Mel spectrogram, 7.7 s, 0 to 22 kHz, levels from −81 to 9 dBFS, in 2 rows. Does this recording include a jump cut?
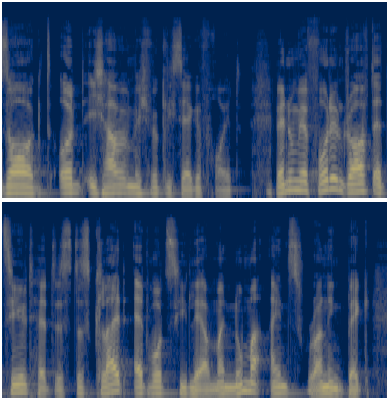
no; 0 cuts

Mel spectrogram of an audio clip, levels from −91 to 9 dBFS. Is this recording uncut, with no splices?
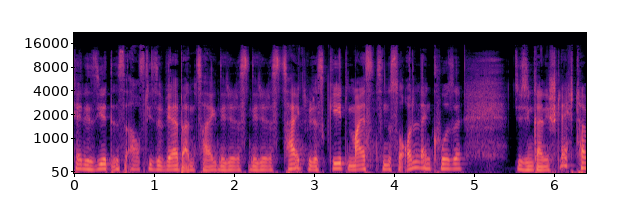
no; 1 cut; at 2.2 s

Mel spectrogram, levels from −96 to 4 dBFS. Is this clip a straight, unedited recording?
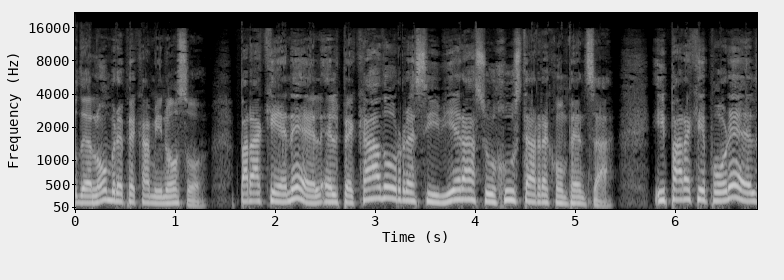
yes; 0 cuts

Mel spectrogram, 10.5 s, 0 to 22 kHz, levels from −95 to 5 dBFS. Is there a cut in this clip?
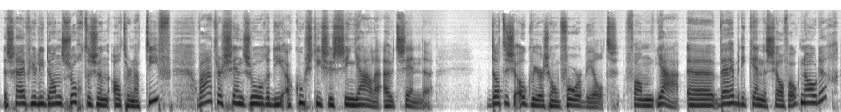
yes; 1 cut; at 2.5 s

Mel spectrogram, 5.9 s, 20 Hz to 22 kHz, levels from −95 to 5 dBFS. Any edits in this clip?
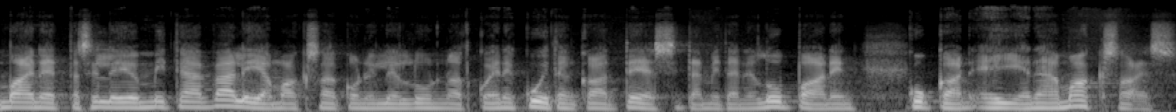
yes; 1 cut; at 4.5 s

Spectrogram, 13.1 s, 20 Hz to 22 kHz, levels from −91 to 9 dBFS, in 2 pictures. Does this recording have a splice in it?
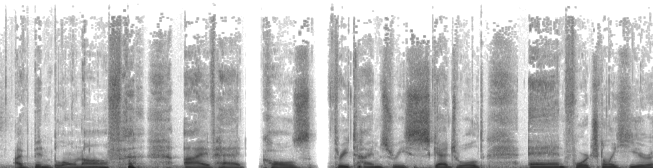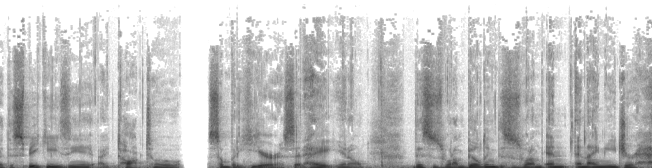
yes; 1 cut; at 12.0 s

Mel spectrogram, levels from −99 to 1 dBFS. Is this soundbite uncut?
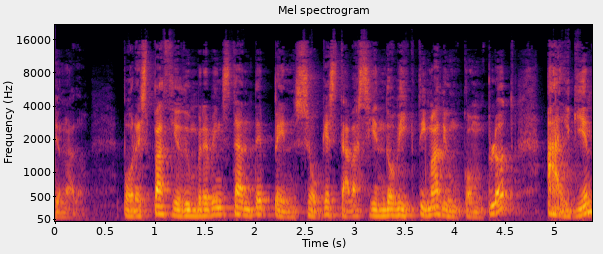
yes; 0 cuts

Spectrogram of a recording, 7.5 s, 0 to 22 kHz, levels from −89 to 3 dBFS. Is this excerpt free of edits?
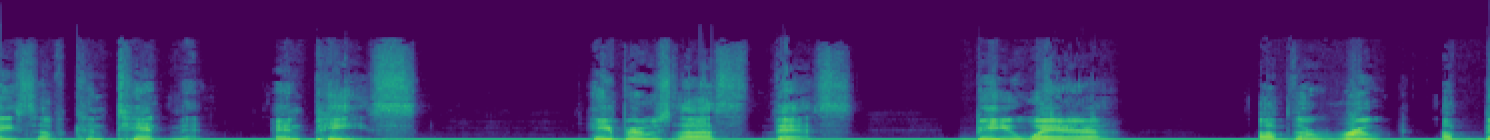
no; 1 cut; at 3.4 s

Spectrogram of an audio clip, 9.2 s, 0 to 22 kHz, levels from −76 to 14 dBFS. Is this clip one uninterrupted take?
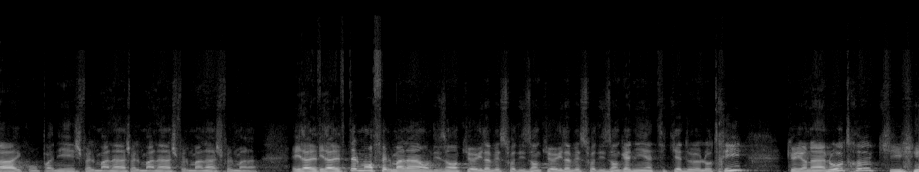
no; 3 cuts; at 1.3 s, 3.2 s, 5.4 s

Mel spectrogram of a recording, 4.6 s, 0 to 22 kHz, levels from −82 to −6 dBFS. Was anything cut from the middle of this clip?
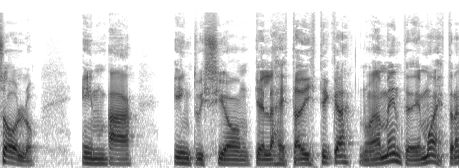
yes; 2 cuts; at 1.1 s, 2.6 s

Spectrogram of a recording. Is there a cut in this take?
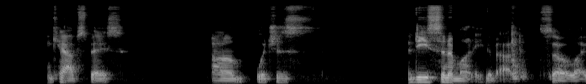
yes; 3 cuts; at 2.5 s, 4.5 s, 4.9 s

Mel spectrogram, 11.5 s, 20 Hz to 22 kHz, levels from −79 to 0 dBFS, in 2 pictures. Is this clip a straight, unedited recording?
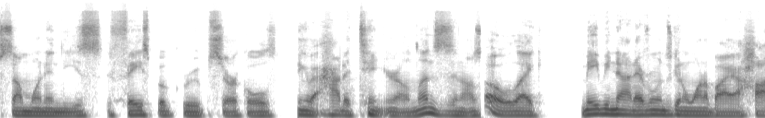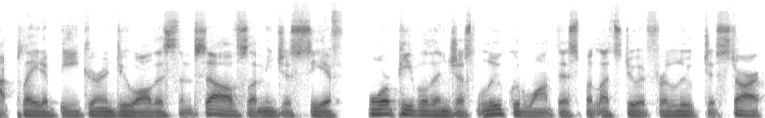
no; 3 cuts; at 2.2 s, 3.6 s, 8.3 s

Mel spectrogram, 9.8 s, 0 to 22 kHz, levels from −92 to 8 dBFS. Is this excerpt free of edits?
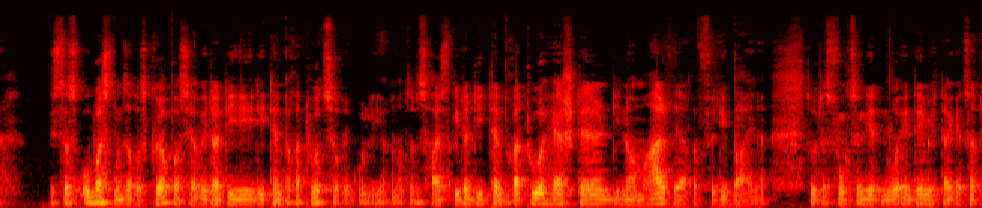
no; 2 cuts; at 1.1 s, 4.5 s

